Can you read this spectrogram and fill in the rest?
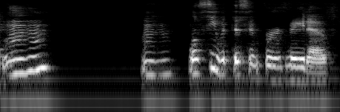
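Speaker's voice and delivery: laid-back, wait-and-see hum; kicking back. Acted. Reader voicing Capricorn weighing up the emperor, kicking back. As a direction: hum along coolly, sizing them up. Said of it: "You're, like, kicking back".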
